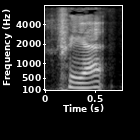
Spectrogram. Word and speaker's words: Priya: It's Priya Anjali Rai. – How do you spell Priya? – Rai. – It's Priya, P-R-I-Y-A. Mm-hmm. Anjali is spelled A-N-J-A-L-I, last name Rai, R-A-I.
